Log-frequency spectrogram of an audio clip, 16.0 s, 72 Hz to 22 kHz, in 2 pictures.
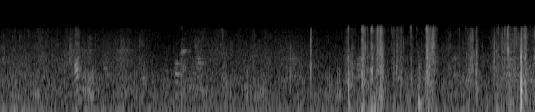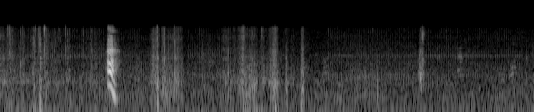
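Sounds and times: light rustling: 5.2s - 9.6s, 10.2s - 12.7s.

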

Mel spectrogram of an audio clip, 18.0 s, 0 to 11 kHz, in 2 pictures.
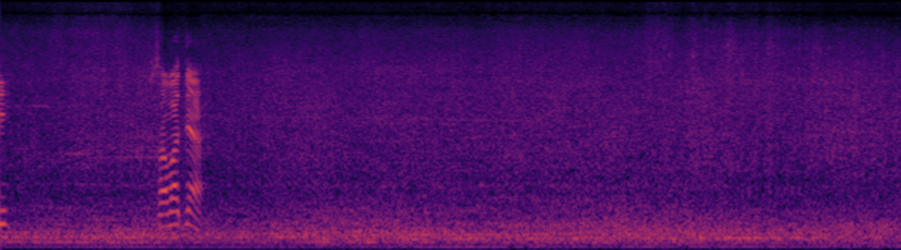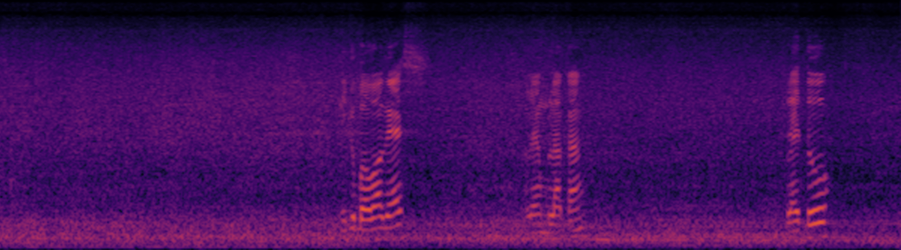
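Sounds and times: wind rushing over microphone: 0.0s - 18.0s.

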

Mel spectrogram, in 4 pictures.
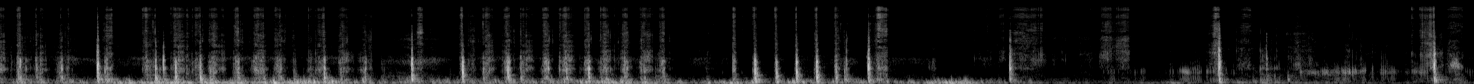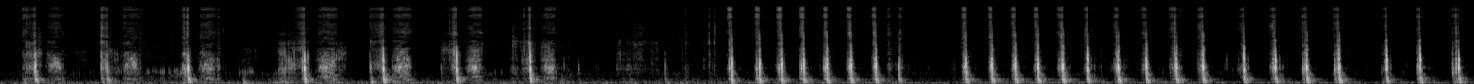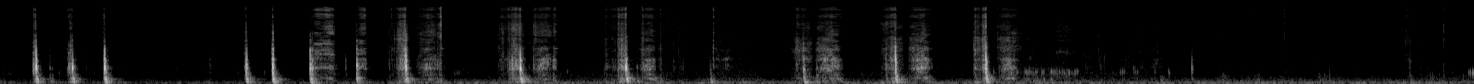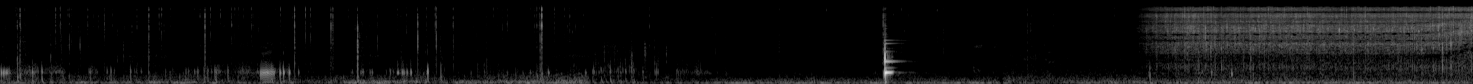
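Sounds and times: knife chopping on wooden board: 37.4s - 39.6s.

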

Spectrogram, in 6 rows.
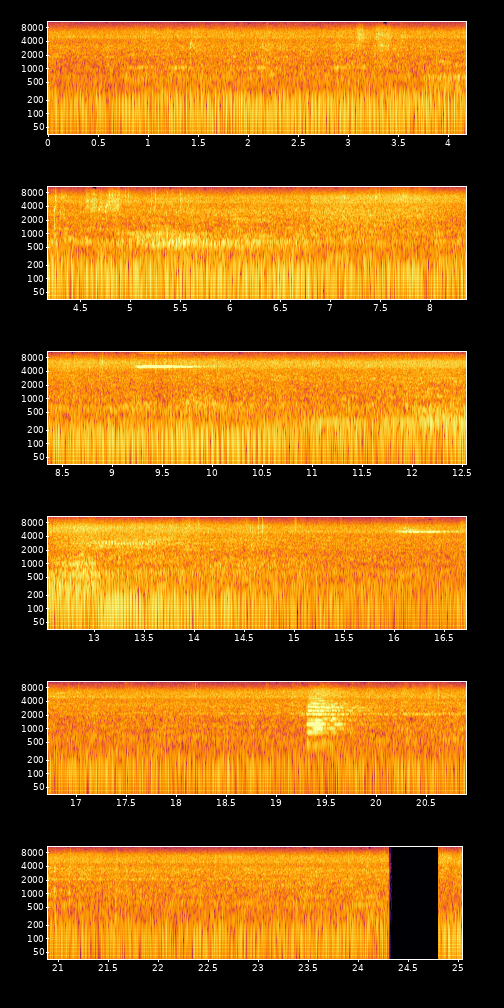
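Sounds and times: road traffic rumble: 0.0s - 25.0s
vehicle engine passing: 0.6s - 18.9s.

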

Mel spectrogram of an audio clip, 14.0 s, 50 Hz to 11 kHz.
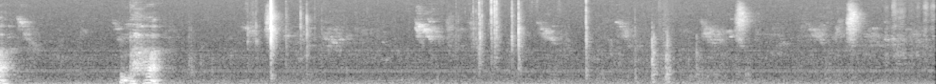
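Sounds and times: marker pens clicking and tapping: 3.7s - 4.9s, 6.8s - 8.0s
marker stroking on paper: 13.3s - 14.0s.

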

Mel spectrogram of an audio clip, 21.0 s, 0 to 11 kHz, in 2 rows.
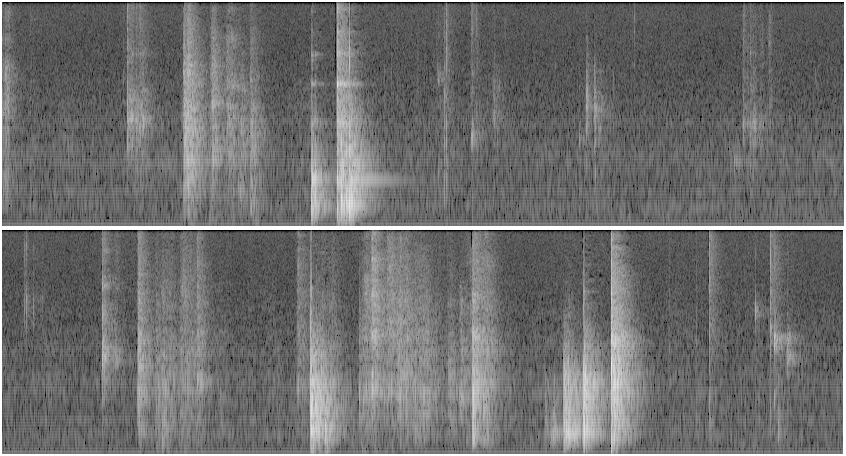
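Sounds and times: eggshell and glass knocks: 3.9s - 4.8s
scraping and rustling: 15.0s - 16.8s.

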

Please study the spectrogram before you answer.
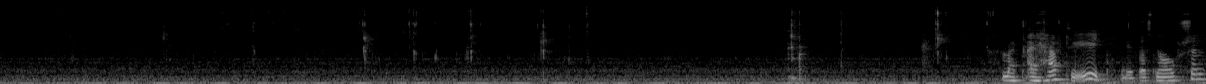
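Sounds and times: person chewing crunchy flatbread: 0.0s - 8.6s, 9.3s - 10.0s
low hum: 0.0s - 11.8s.

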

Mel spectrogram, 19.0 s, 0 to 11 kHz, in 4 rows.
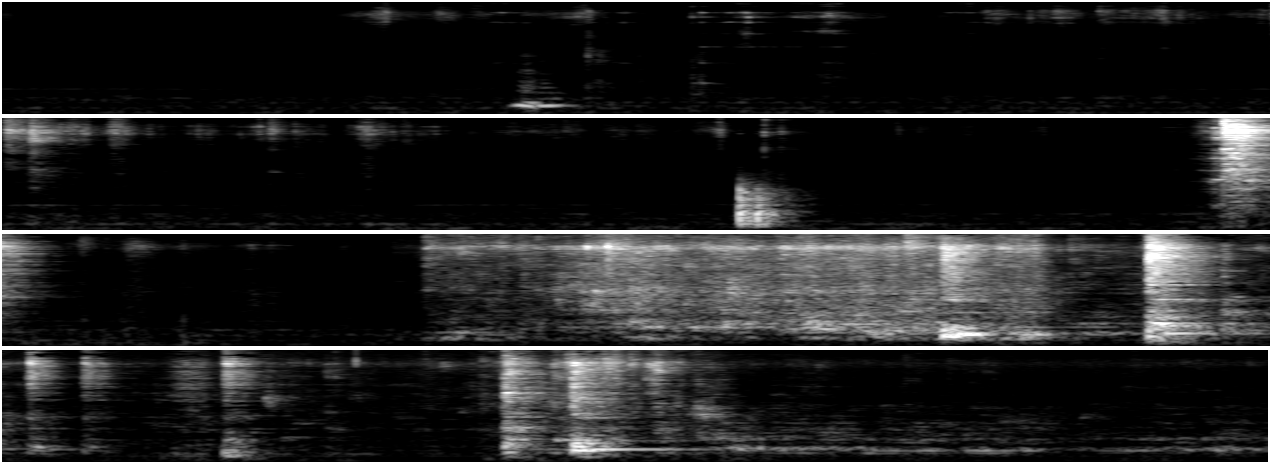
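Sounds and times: sugar pattering on metal tin: 4.0s - 6.5s
bowl knocking on counter: 7.5s - 7.8s.

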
